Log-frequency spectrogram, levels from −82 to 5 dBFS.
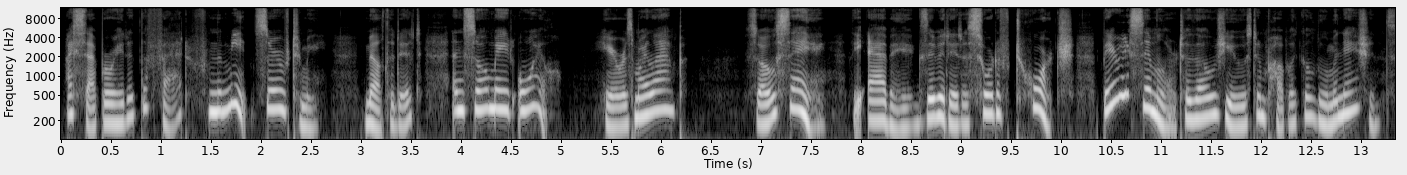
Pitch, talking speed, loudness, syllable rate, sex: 225 Hz, 160 wpm, -17 LUFS, 5.2 syllables/s, female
